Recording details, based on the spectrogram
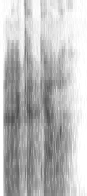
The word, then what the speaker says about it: Kapcala: Kapcala.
